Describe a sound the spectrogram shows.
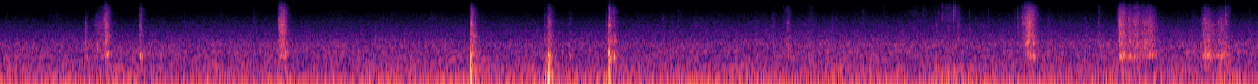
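A shovel scrapes and digs through wet dirt.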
